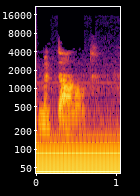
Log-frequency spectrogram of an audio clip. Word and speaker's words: McDonald: And on Facebook, I am McDonald. My first name is spelled M-I-C-A-H. Last name, just like the restaurant.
